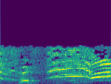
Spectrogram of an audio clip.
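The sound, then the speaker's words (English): High, wavering cries from a few overlapping voices in a village during a thunderstorm with lightning, rising and falling in pitch. The panicked shrieking is fairly loud, with no clear words, and lasts only a moment. “Lightning and the thunder and the screaming had brought the wild elephant to fever pitch.”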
